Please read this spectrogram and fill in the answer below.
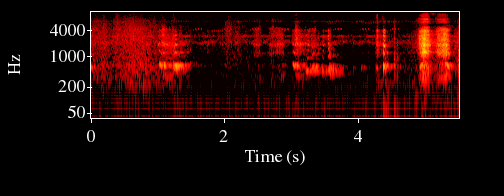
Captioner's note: crying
